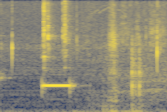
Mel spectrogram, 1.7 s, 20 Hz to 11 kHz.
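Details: Icom IC-7300 internal antenna tuner, asked to tune an antenna beyond its 3:1 SWR range, keys briefly with one short mid-pitched beep and faint clicks but no relay chatter; the tune fails without trying.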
